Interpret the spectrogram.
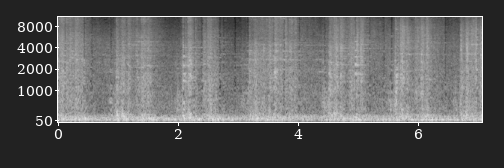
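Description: CSX double-stack intermodal freight train passing at speed: a loud, steady low rumble with sharp wheel bangs about twice a second as the wheels pound across a double diamond crossing.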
